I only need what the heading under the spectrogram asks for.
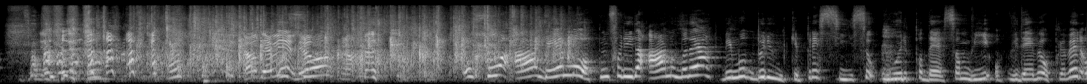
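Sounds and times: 
laughter: 0:00.3 - 0:02.2
crowd applause: 0:00.3 - 0:05.9
speech: 0:05.2 - 0:10.8.

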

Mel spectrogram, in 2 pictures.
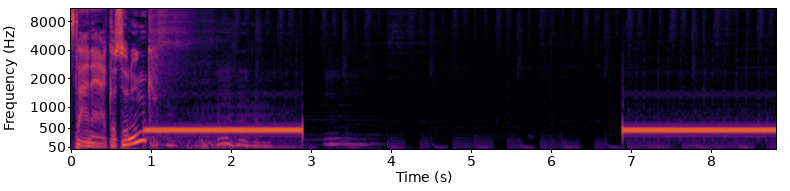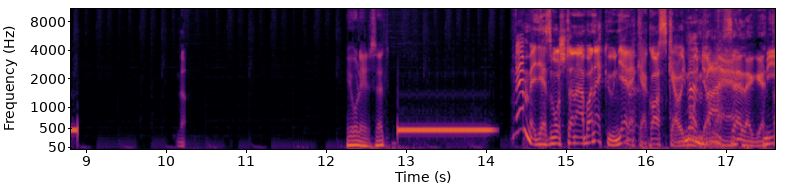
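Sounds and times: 
speech: 0:00.0 - 0:02.0, 0:12.6 - 0:13.0, 0:14.5 - 0:17.6
telephone dial tone placing a call: 0:00.9 - 0:02.9, 0:06.9 - 0:08.9, 0:12.9 - 0:14.2.

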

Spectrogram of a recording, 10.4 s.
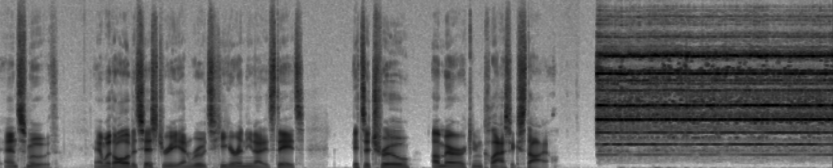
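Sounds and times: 
speech: 0:00.0 - 0:07.0
bell signaling end of segment: 0:07.5 - 0:10.4.

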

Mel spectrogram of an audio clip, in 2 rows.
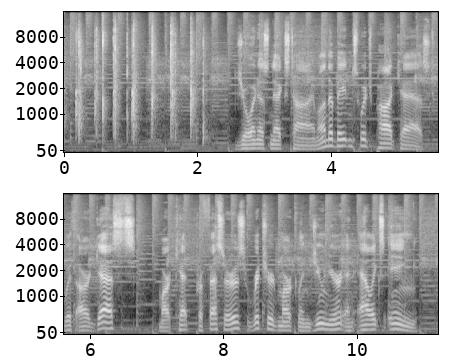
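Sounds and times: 
people clapping hands: 0:00.0 - 0:02.4
speech: 0:02.6 - 0:11.1.

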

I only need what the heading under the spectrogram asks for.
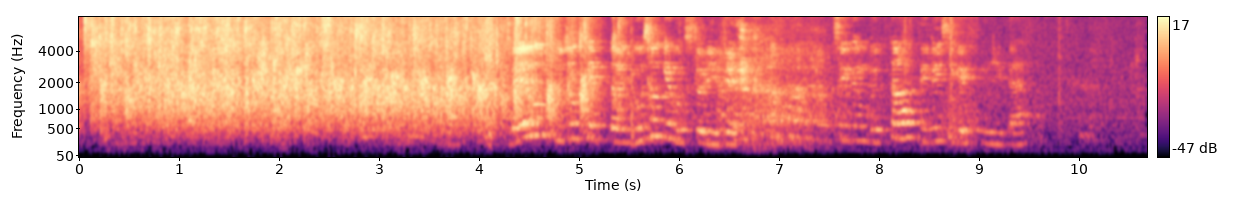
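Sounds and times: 
audience applause: 0:00.0 - 0:05.2
speech: 0:05.6 - 0:09.7
laughter: 0:06.4 - 0:07.6.

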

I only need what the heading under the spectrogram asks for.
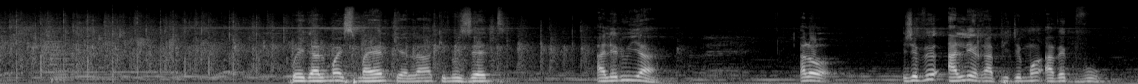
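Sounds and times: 
applause for a choir during a church service: 0:00.0 - 0:06.2
speech: 0:02.9 - 0:05.1, 0:06.0 - 0:06.7, 0:08.0 - 0:08.4, 0:09.0 - 0:11.1.

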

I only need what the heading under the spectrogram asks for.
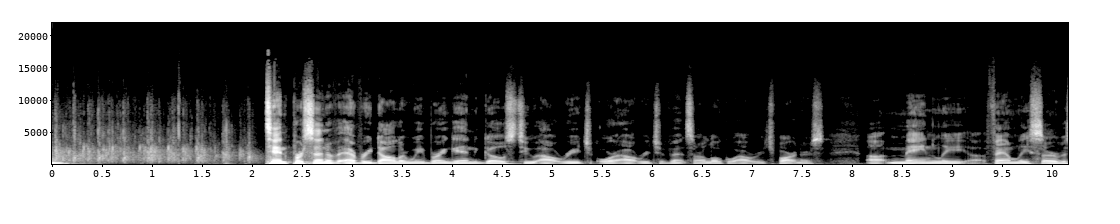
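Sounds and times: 
audience applause: 0:00.0 - 0:02.1
speech: 0:02.2 - 0:10.1.

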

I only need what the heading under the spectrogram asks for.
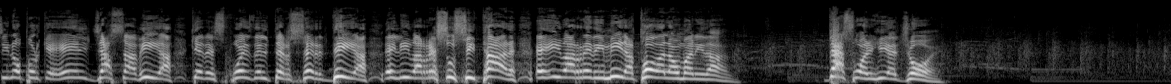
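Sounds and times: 
speech: 0:00.0 - 0:07.4, 0:08.2 - 0:09.5
audience applause: 0:07.2 - 0:11.6.

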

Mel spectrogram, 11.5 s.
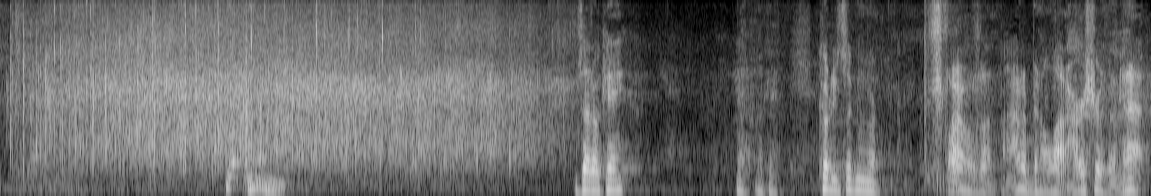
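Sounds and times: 
audience applause: 0:00.0 - 0:06.0
speech: 0:02.2 - 0:03.0, 0:05.8 - 0:06.4, 0:07.4 - 0:11.4.

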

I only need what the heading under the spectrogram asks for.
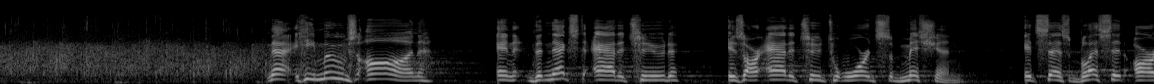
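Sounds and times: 
audience clapping hands in praise: 0:00.0 - 0:03.2
speech: 0:02.6 - 0:04.4, 0:05.0 - 0:11.5.

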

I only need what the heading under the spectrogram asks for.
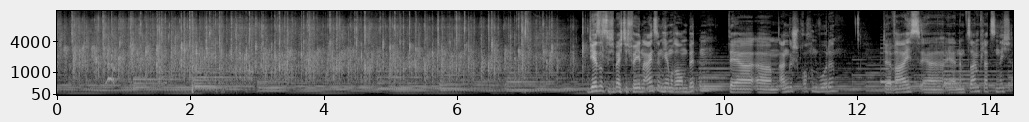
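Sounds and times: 
audience clapping: 0:00.0 - 0:08.5
sustained keyboard chords: 0:00.0 - 0:14.3
speech: 0:08.0 - 0:11.8, 0:12.4 - 0:14.3.

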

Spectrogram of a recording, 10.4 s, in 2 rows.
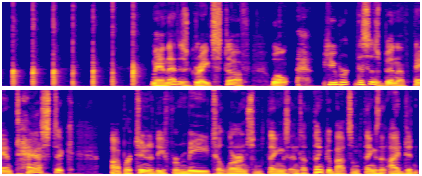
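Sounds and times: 
hand clapping: 0:00.0 - 0:02.0
speech: 0:01.9 - 0:10.4.

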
